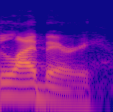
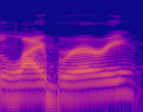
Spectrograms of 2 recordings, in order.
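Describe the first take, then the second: First: The R after the B is dropped. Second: The R after the B is pronounced. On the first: The speaker calls it wrong. "They don't get the R right after the B" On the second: The speaker calls it right. "That's the appropriate way to say library"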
